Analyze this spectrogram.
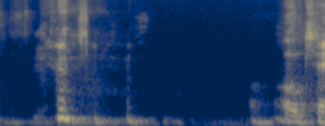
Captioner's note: laughs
